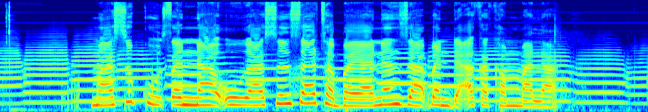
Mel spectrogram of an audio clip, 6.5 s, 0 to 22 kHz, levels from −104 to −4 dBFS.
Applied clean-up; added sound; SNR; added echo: none; Trumpet; 11 dB; none.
